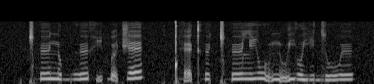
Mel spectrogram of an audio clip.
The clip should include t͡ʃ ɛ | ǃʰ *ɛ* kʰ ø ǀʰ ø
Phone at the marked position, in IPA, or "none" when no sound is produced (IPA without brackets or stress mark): ɛ̰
